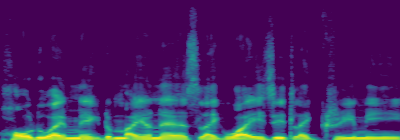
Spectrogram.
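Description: A man with a French accent speaks in a fairly high, monotone voice with flat intonation, recorded very cleanly against a silent background. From northern France, Lille. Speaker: restaurant entrepreneur. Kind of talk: interview. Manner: halting.

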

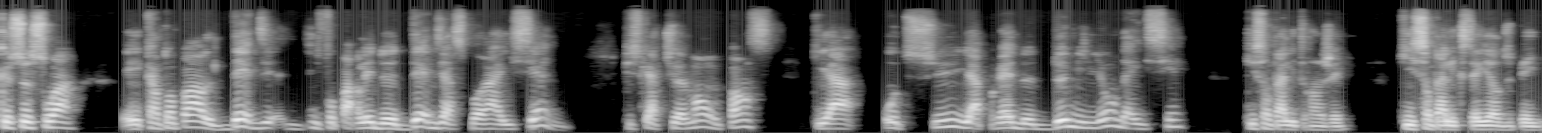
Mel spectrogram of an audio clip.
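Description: A dark, mellow voice with lively intonation moves at a moderate pace in a dry, close sound with no echo. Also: man, fairly high pitch for a man. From Haiti. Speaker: provincial politician. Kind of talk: interview.

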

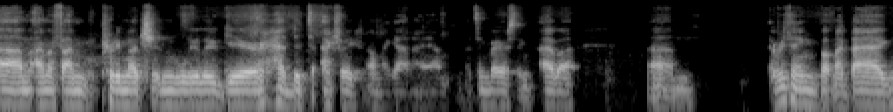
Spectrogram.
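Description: In a quiet background, a man talks at a moderate pace. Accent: Midwestern American. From Nebraska, US Midwest. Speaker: startup CEO, former college football player. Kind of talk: interview.

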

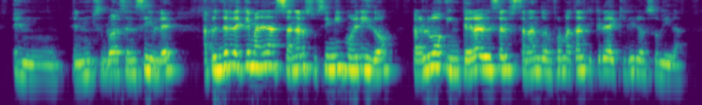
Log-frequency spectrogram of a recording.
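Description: Audible room echo hangs around this woman's speech. Her voice sits fairly low in pitch. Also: ordinary pitch variation, moderate pace. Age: 40s. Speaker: podcast co-host. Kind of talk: casual chat.

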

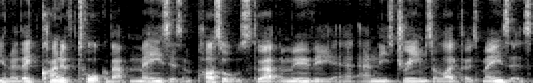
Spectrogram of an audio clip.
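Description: A man's fairly low, fairly quick delivery with hardly any pauses, ordinary pitch variation and big swings in loudness. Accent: British. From Britain. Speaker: film podcast co-host. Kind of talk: casual chat.

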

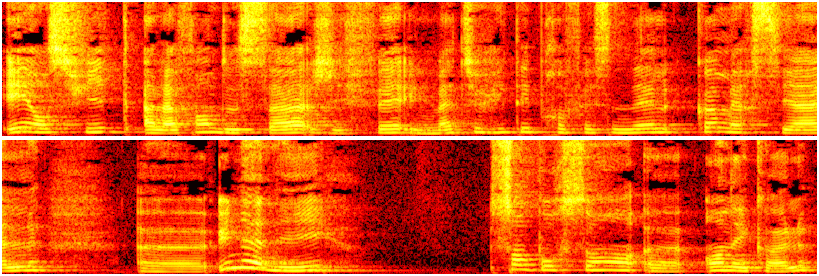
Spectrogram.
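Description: Against noticeable background noise, a woman speaks fairly slowly at a fairly high pitch with ordinary pitch variation. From Switzerland. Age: 20s. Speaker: graphic designer and podcast host. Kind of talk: casual solo podcast monologue. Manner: unscripted with hesitations.

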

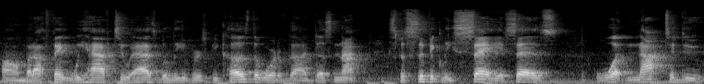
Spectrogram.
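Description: A man with a plain, everyday voice speaks at a moderate pace, fairly low in pitch, his pitch varying in an ordinary way. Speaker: faith-based podcast host. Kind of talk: casual faith discussion. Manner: warm, encouraging, preacher-like.

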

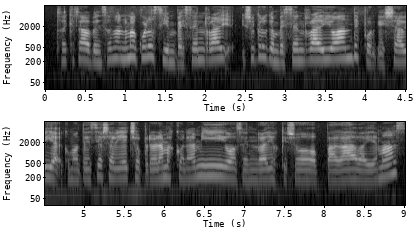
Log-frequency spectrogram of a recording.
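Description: At a very fast pace with hardly any pauses, a woman speaks in a Rioplatense accent on a very clean recording with a silent background. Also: medium pitch for a woman, ordinary pitch variation. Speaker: radio announcer and journalist. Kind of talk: interview conversation. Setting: studio.

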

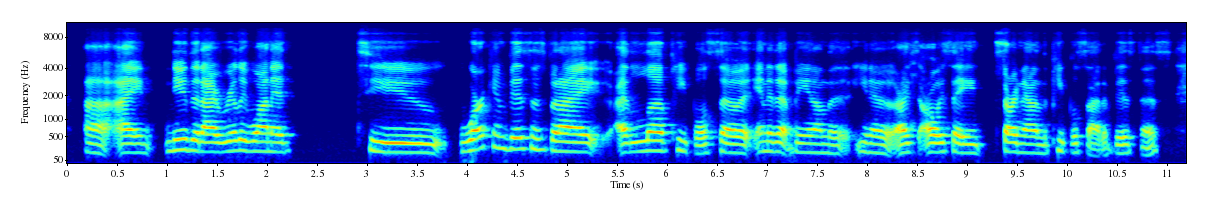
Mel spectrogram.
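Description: An unremarkable speaking voice from a woman with an American accent, medium in pitch, with ordinary pitch variation and a moderate pace, against a quiet background. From US South. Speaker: leadership expert. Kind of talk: interview.

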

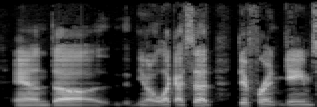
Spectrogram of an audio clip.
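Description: An ordinary speaking voice at a fairly quick pace with fairly even intonation, dry, close sound with no echo, very clean recording with a silent background. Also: man. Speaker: caller. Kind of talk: casual chat.

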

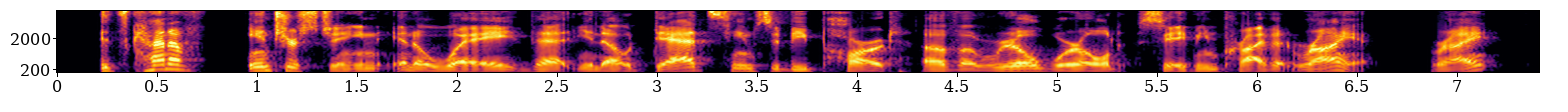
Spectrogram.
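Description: A man's normal speaking voice, fairly low in pitch, with lively intonation at a moderate pace. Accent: American. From Colorado, US. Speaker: podcast host. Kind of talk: casual chat.

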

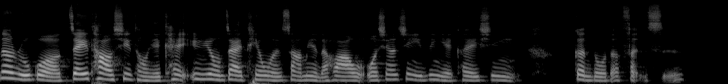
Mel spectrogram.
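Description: Speaking with a Taiwanese accent, a woman uses a medium pitch and ordinary pitch variation at a moderate pace. The recording is very clean, with a silent background. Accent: Taiwanese Mandarin. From Taiwan, Kaohsiung. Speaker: copywriter. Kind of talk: interview.

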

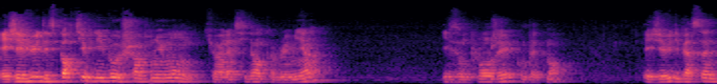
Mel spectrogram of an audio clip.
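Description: Noticeable background noise and audible room echo accompany a man of medium pitch, who speaks at a moderate pace with ordinary pitch variation. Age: 20s. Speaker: paraplegic former motocross athlete. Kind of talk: interview. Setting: office.

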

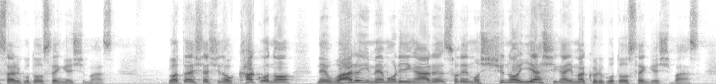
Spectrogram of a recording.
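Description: A high-pitched male voice with pitch that moves in an ordinary way. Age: 40s. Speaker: pastor. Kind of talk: sermon. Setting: church service.

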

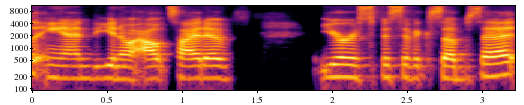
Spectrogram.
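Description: A woman with a Midwestern American accent speaks at a moderate pace. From Missouri, US Midwest. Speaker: vestibular audiologist. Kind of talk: casual interview.

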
